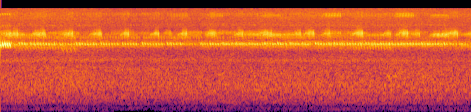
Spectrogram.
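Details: Crickets at night in a calm outdoor setting, a steady high, thin trill running unbroken through the whole stretch, with a second, fainter pulsing layer above it and soft hiss beneath.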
